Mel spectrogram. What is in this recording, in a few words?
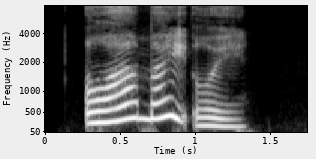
How are you O a mai oe, Samoa; Samoa Language Week; 2022 Pacific Language Weeks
